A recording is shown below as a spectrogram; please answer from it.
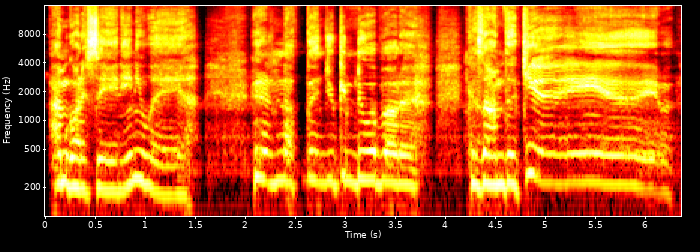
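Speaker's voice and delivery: deliberate mock wrestler taunt; the Game's promo voice. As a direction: stretch each phrase like a wrestling promo. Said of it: "If he'd be like".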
